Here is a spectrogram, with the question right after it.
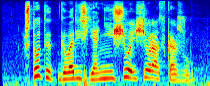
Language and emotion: Russian, angry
